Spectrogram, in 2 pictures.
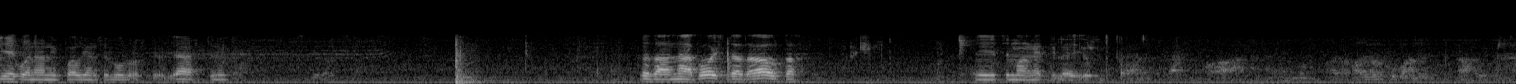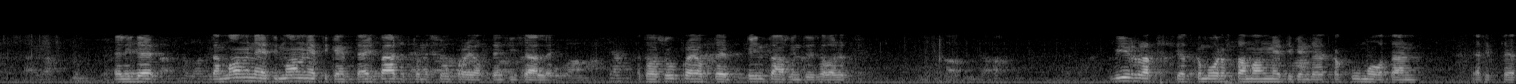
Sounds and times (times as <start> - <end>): Speech: 0.0 - 2.4, 9.6 - 23.8, 26.2 - 30.3.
